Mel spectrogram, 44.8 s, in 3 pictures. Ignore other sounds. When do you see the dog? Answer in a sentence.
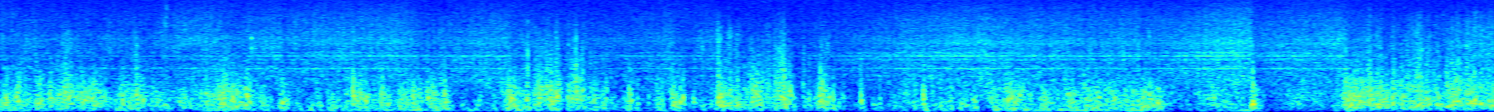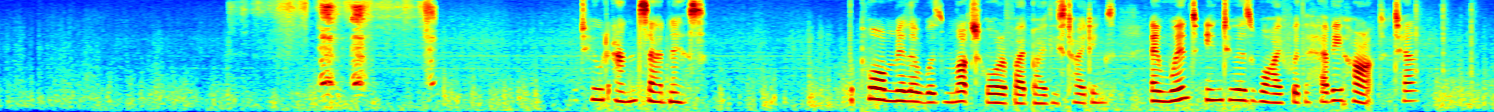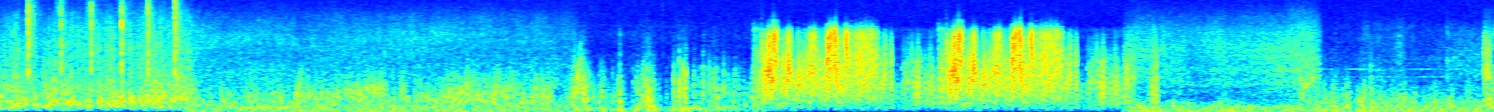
The dog can be heard from 17.2 to 19.3 s.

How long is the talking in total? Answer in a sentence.
You can hear the talking for 7 seconds altogether.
